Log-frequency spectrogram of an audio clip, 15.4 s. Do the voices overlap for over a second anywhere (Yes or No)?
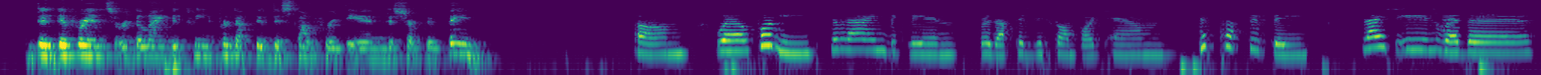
No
